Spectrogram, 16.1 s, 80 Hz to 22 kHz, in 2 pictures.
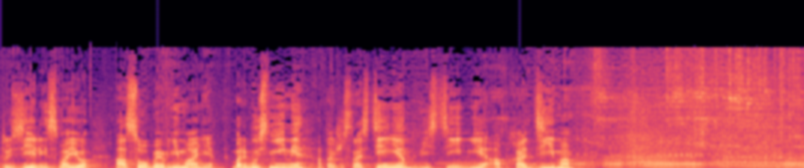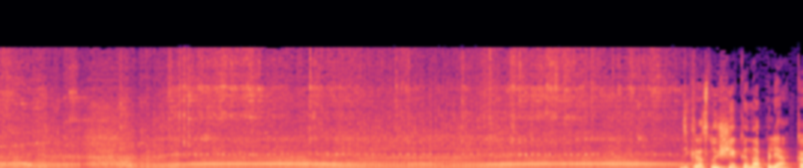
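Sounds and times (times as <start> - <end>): string trimmer engine running: 2.6 - 15.5.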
